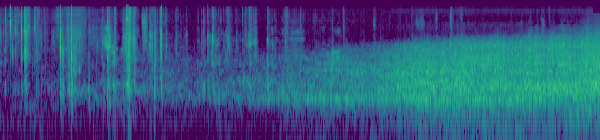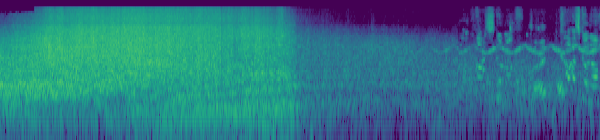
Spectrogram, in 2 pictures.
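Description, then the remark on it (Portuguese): A Concorde roars overhead while being filmed, its broad engine noise swelling to a loud peak and cutting off, after which a wavering electronic alarm, set off by the passing Concorde, starts whooping; voices chatter before the flyby. “Até o alarme disparou lá quando passou o bichinho.”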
